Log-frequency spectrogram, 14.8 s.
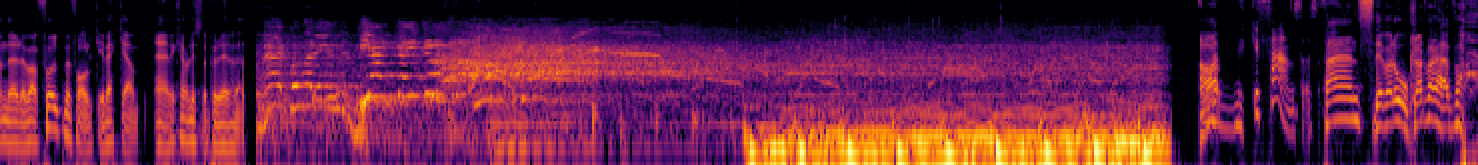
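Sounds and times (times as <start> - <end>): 
speech: 0.0 - 5.2, 12.0 - 14.7
crowd cheering at an arena: 4.2 - 11.7
laughter: 14.6 - 14.7.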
